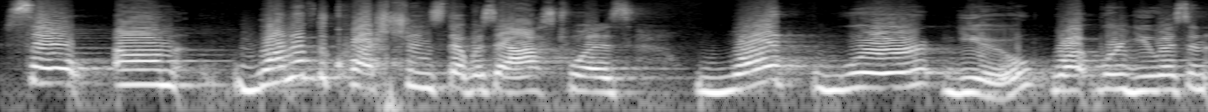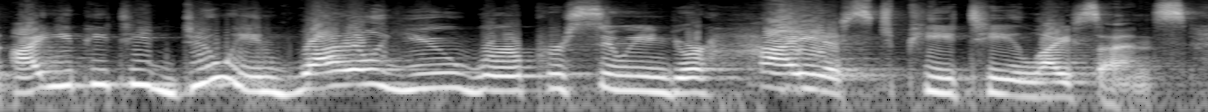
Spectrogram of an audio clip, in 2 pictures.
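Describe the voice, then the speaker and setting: A woman presenting survey results at a conference session, measured and thorough, pausing often with ums as she walks through slides. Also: on the high side, lively intonation, darkish tone, low-quality recording.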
